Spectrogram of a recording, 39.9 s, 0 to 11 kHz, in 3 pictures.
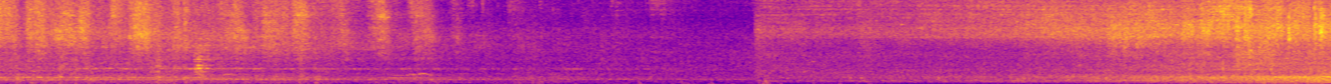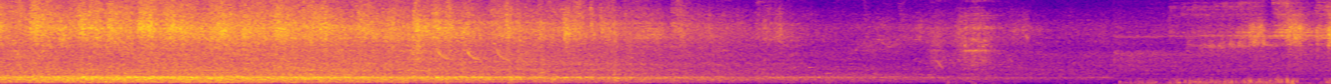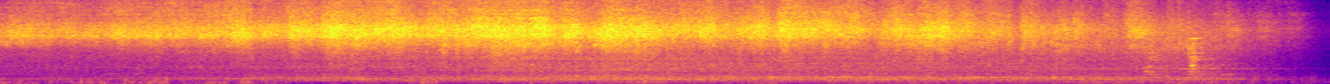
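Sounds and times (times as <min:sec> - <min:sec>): metro train running past: 0:00.0 - 0:39.9.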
